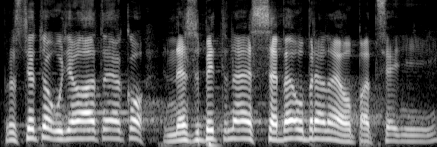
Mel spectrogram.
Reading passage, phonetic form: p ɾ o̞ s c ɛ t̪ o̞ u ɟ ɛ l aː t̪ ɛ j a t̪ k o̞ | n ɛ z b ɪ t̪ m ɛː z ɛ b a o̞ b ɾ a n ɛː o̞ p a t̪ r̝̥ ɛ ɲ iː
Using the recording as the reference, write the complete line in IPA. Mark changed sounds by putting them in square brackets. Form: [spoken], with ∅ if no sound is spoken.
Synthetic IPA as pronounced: p ɾ o̞ s c ɛ t̪ o̞ u ɟ ɛ l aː t̪ ɛ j a [∅] k o̞ | n ɛ z b ɪ t̪ [n] ɛː [s] ɛ b [ɛ] o̞ b ɾ a n ɛː o̞ p a t̪ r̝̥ ɛ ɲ iː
